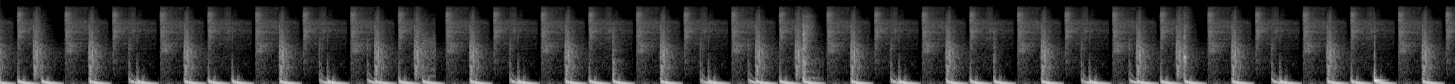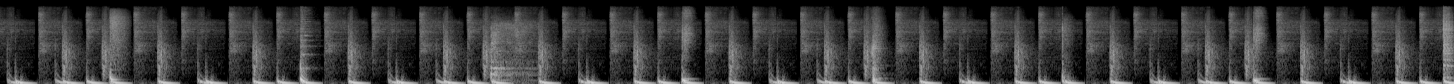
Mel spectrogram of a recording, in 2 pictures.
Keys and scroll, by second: 23.6 Up.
